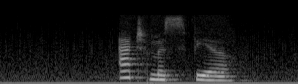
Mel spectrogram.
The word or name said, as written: atmosphere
